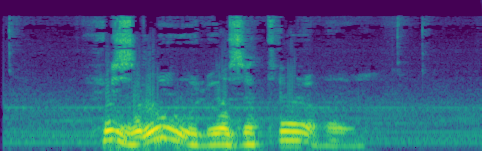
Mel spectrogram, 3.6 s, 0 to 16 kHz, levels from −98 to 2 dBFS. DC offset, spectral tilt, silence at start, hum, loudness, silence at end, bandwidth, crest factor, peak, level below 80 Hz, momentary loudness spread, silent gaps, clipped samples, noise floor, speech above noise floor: under 0.1%; -6.5 dB/octave; 0.75 s; none; -10 LUFS; 0.9 s; 11.5 kHz; 12 dB; 0 dBFS; -40 dBFS; 16 LU; none; under 0.1%; -42 dBFS; 32 dB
